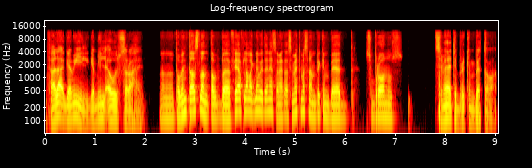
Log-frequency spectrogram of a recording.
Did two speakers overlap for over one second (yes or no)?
no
